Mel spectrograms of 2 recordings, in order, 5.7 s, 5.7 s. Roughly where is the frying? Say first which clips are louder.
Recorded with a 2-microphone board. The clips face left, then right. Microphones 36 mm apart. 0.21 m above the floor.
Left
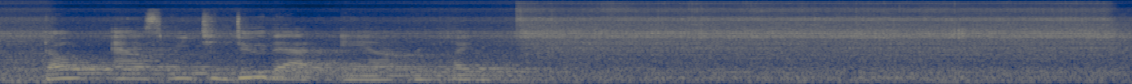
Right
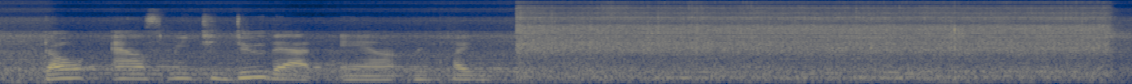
Right 7 dB; right.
